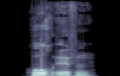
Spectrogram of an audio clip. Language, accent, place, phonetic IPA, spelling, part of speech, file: German, Germany, Berlin, [ˈhoːxʔøːfn̩], Hochöfen, noun, De-Hochöfen.ogg
- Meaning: plural of Hochofen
